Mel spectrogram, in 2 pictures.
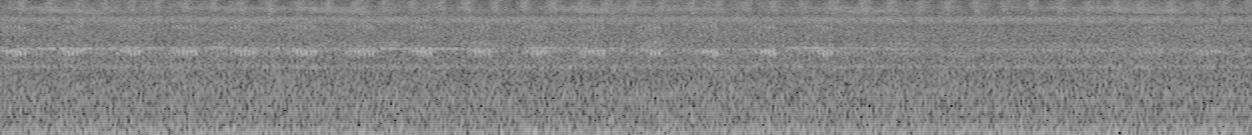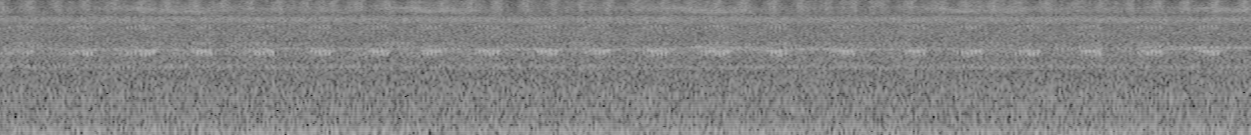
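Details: High, rapidly repeated cricket chirps from an autumn forest, where the insects began calling a week before, joined by other bugs. The even pulsing runs throughout beneath a broad hiss of flowing stream water.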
